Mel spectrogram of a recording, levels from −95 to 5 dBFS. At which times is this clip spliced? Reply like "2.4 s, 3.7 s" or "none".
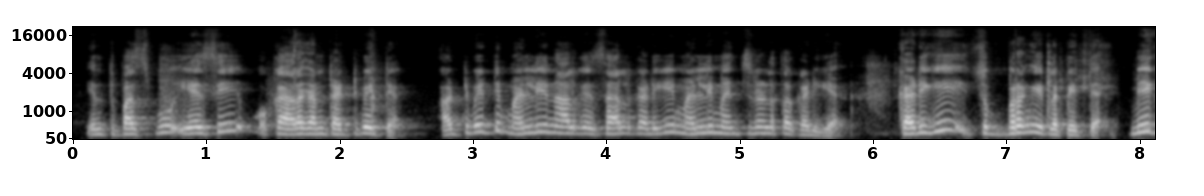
none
